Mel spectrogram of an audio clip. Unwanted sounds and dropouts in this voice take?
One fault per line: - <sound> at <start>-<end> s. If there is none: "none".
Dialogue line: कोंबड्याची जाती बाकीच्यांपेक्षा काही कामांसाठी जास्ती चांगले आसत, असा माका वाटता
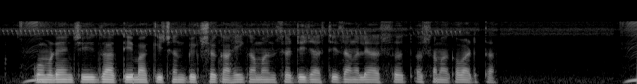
none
